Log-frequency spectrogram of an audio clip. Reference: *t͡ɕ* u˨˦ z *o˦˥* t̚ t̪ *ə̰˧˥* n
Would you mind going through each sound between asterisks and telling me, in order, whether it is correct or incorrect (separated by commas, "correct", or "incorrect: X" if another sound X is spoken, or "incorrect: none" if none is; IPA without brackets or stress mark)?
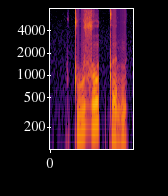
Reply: incorrect: t̪, correct, incorrect: ə˧˩˨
